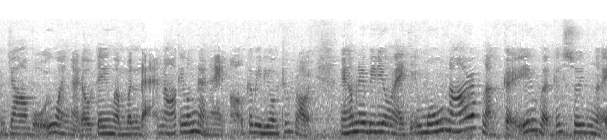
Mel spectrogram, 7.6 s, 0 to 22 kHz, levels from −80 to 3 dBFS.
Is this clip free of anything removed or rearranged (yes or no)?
no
